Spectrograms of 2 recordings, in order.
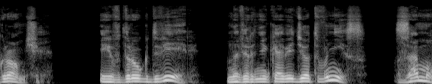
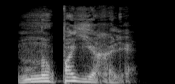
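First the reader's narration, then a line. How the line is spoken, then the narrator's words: Hissed through teeth. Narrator (Russian): Прошипел я сквозь зубы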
